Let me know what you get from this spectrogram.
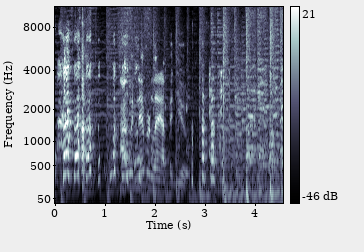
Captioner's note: laughing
